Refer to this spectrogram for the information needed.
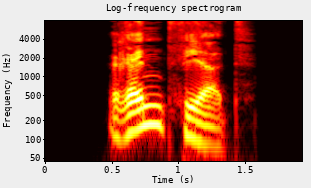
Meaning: racehorse (a horse which competes in races)
- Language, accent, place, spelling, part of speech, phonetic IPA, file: German, Germany, Berlin, Rennpferd, noun, [ˈʁɛnˌpfeːɐ̯t], De-Rennpferd.ogg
